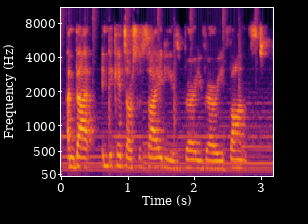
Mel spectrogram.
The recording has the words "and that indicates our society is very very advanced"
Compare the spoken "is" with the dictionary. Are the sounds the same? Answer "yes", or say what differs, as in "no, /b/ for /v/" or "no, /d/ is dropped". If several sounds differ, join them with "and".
yes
